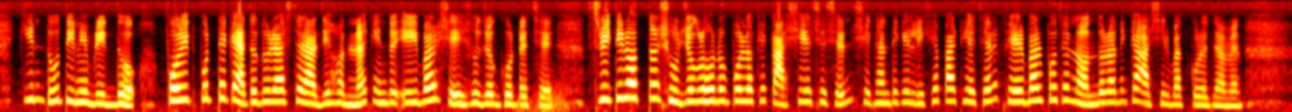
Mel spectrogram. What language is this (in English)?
Bangla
